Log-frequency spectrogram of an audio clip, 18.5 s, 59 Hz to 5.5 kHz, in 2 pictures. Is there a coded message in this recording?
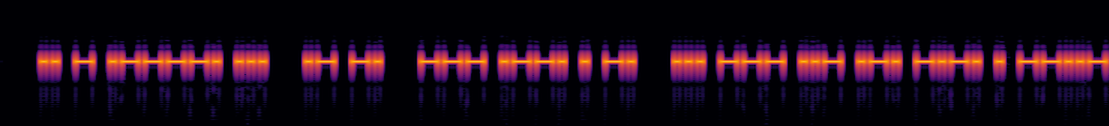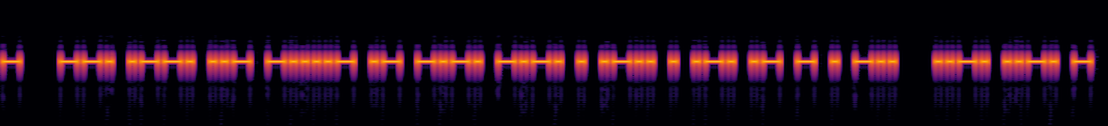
Yes: Morse code from 0.3 to 18.3 s, heard as a keyed tone, about 25 wpm, 600 Hz. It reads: IT'S AN OPEN SOURCE, GPU-ACCELERATED FFT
